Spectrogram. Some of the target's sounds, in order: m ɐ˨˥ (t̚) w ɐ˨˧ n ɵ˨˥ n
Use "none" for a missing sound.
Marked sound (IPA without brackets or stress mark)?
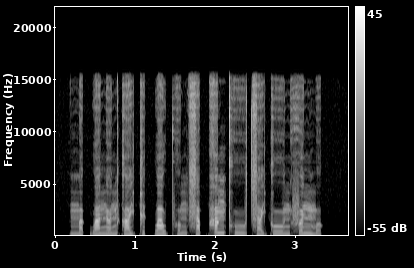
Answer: k̚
